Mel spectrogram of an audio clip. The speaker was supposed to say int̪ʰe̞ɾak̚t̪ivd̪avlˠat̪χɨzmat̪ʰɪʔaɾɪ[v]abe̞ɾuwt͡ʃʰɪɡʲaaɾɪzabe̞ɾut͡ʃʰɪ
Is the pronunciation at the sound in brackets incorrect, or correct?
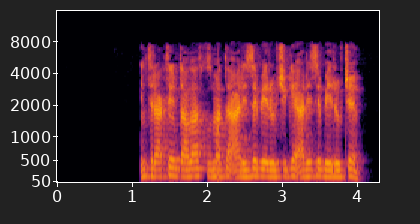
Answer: incorrect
